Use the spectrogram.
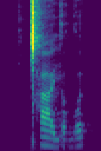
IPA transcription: ǀʰajəɡʷɘ

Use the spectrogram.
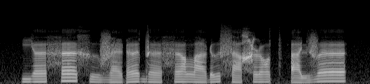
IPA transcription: jɜ˧hɜ˦ xɯ˨væ˨ ɽɜ˦dɜ˨hɜ˧lˠa˨ ɽɯ˦sa˨χ ɭɔ˧ t͡sʼa˨lʲ vɜ˦

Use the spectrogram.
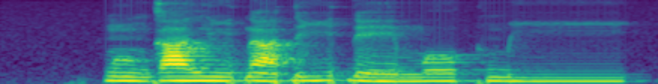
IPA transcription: k͡pũ˧ɡa˦ lĩ˧ ɗã˧ɗiː˦ ɗeː˨moː˧k miː˧

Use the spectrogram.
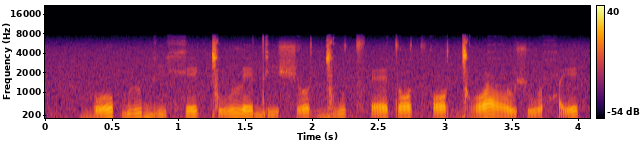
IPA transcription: ɦo˩˥ ɓɯ˧˥bi˩˧˩ xe˧˥ǀu˩˥le˧˥di˩˧˩ ʃɤ˩˧˩ɡ͡ǀu˧˥ t͡sʼɛ˩˥tɔ˧˥ t͡sʼɔ˩˧˩ɡ͡ǀɔ˩˥ ʕu˩˥ʃu˩˧˩ħe˩˥

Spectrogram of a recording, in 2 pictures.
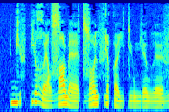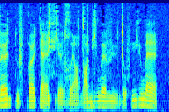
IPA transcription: bʲʉ˦fpʲʉ˦ʁʷæ˨l zˤi˦wæː˨t zˤʉː˦lfi˦qʷiː˨ tʉ˨wmʲœː˨wlœː˨ vœː˦d tʷi˨fqʷœː˦tɾæː˨ fʲœː˨lʁʷæː˨dˤo˦ bʲʉ˦wœ˦vʉː˨d ɾo˨f mʲʉ˦wæ˦˨

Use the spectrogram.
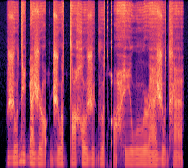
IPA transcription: ʒudiɠæʒɹɑʔ d͡ʒudtˤi χuʒyɡðudqʼɑ hi wu ɹæʒudxæ

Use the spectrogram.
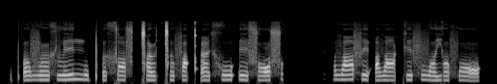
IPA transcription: pʼʌvə˞x le ŋopʼəxɾə˞sˤǀə˞ ǀəfʌqʼixo ʔesɔs | ðˤi feʔəðˤi kefvʌj ʌfɔ

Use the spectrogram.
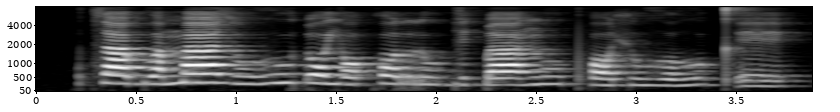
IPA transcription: t͡saː˨ ɡʷa˨ maː˦zu˨ɣu˦ ɗɔ˦jɔ˨kɔ˦ ruː˨ɡe˨ɡ͡baː˨ ŋuː˦pʰɔ˨ʃu˨ ɣo˨ɣu˦ kʼeː˨

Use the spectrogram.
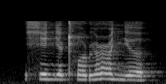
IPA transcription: xenʲæʈʰoɽy ʕʏnʲə

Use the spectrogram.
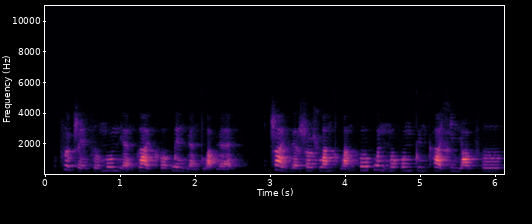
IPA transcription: t͡sɹ̩˥˨ʈ͡ʂe˨˦ɪ̯t͡sɹ̩˨˦mo˦ʊ̯ n̪jɛ̰˨˩nt̪a˥˨ɪ̯ t̪ʰɤ˨˦xwe˧ɪ̯ n̪ɥɛ˨˦n t̪wä̰˨˩pɥɛ˨˦ | ʈ͡ʂa˥˨ɪ̯ mɥɛ˨˦ʂɤ˦ʂwa˦nt̪ʰwa̰˨˩n fɤ˦fwə˥˨n n̪ɤ˥˨fɤ˦ŋ t̪y˦nkʰa˥˨ɪ̯ɕi˦n̪jɑ˦ʊ̯ t͡sʰɹ̩˦

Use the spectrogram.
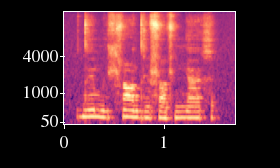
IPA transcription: dẽ˦mi˨ʃɬɑ̃˦di˨ ʂɑ̃˧ʂɲæ̃˦x

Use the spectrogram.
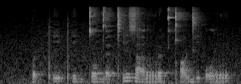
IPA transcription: pɤ˩˧ʈpʼḭ˥ pʼi˧˩ɡto˧d̪ɛ̰˧ tʼi˥za̰˧rɤ˧ʈ qʼa˩˧ɡḭ˥ʔo̰˥r

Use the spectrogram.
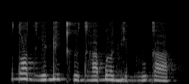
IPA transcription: dˤɤ dʱi ɖikʰɯ dʱaɓɤbʲa bʱuɡa

